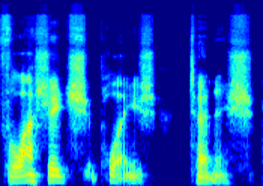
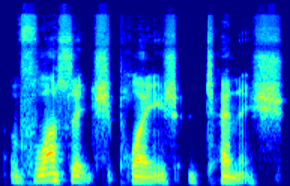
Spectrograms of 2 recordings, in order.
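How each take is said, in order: First: "Vlasic plays tennis" as "Vlashic playsh tennish", lower, much softer, slow Scottish; Sean Connery with SH. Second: Lower, much softer, slow Scottish slur on "Vlasic plays tennis" with lisped S; Sean Connery impression. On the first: Retold or imitated. Repeating it for the chat with S and H, low slow Scottish Connery. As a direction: lean into the shushing Connery S. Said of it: "gotta be with the S and the H".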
